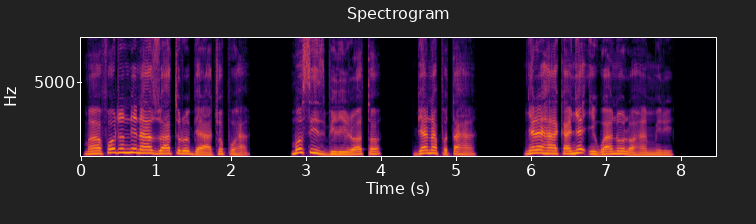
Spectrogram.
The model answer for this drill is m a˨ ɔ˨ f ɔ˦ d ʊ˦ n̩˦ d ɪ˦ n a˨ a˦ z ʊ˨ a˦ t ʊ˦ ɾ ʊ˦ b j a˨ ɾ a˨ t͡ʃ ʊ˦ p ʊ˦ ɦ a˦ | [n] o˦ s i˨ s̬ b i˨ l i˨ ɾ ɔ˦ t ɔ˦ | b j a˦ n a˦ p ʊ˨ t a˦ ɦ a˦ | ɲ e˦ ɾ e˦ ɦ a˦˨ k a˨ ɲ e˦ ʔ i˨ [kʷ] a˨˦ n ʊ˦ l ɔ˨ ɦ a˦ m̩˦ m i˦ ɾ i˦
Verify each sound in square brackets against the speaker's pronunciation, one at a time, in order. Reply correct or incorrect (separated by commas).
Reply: incorrect, incorrect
